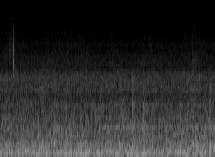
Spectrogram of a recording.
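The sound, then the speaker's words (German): A steam train departs Aviemore, running along the rails with a dense, steady low rumble and faint clatter, holding an even loudness throughout with no voices. “Ich habe aber schließlich in Aviemore noch einmal auf die Abfahrt des Zuges einige Zeit später gewartet, um ihn auch von außen genießen zu können.”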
